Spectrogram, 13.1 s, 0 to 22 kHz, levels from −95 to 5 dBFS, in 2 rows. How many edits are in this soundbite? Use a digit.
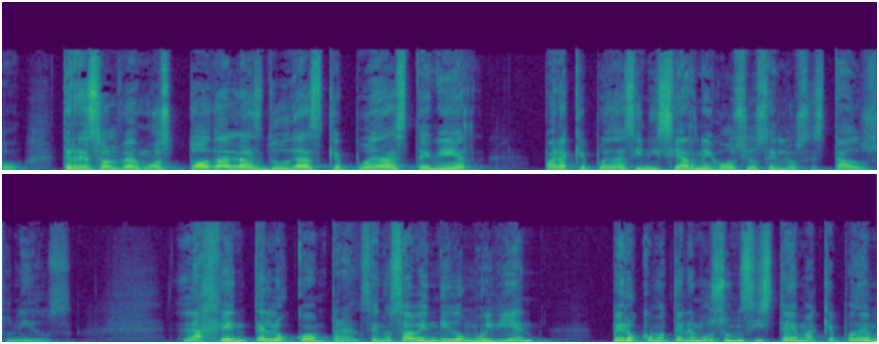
0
